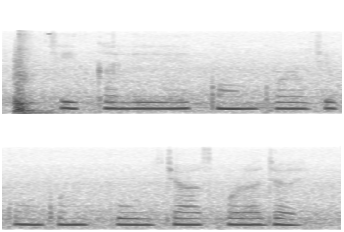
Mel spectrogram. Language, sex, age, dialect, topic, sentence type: Bengali, female, 18-24, Rajbangshi, agriculture, question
